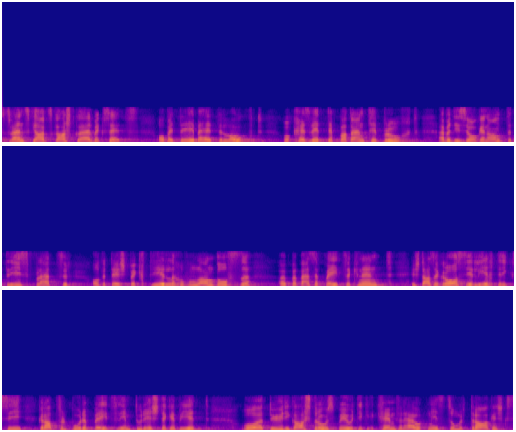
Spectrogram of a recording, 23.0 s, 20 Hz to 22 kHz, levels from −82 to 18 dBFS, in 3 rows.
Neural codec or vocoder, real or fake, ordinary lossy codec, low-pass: codec, 24 kHz, 1.2 kbps, DualCodec; fake; MP3, 48 kbps; 5.4 kHz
